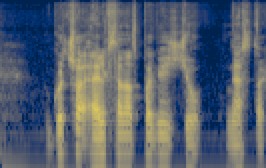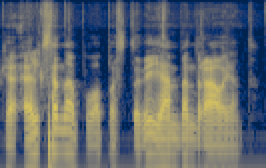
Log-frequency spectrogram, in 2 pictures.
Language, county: Lithuanian, Utena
